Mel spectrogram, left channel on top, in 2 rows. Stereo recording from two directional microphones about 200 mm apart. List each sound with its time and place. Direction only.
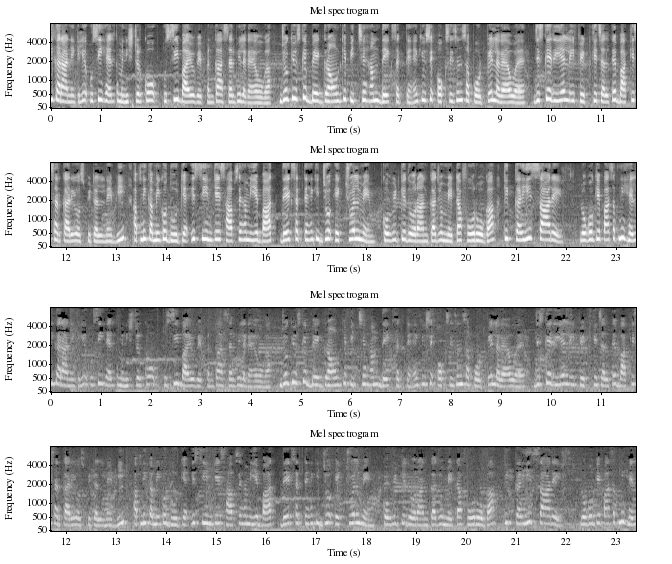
0.1 s a woman's voice: 40° left (ahead or behind)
